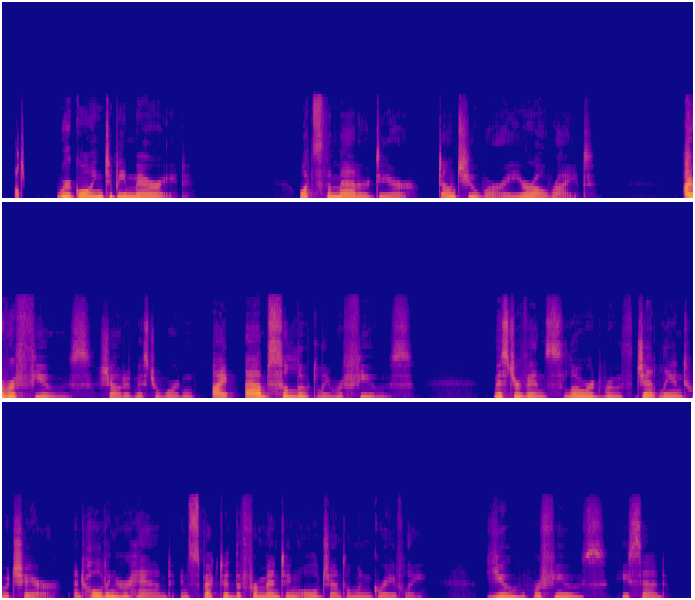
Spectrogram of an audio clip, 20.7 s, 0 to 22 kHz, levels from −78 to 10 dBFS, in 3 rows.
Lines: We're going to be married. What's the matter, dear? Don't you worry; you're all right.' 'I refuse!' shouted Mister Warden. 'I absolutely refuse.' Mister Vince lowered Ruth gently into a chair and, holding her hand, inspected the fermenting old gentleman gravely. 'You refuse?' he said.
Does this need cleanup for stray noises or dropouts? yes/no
yes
